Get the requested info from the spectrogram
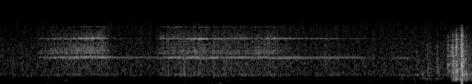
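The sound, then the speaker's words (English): An electric doorbell, rung by someone arriving home, rings in two steady, buzzing bursts, the second one longer, followed by a short clack. The ringing is moderately loud and no one speaks. “for heaven's sake, why are you ringing the doorbell?”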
